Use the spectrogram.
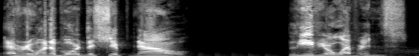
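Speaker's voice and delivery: high, loud commander's shout; urgent shouted order. Acted. Ichar orders the crew to abandon weapons, urgent shout. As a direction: shout the crew aboard in an emergency.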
